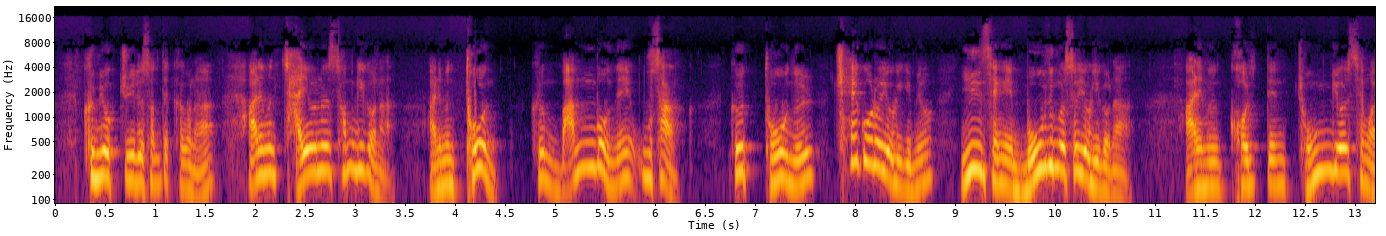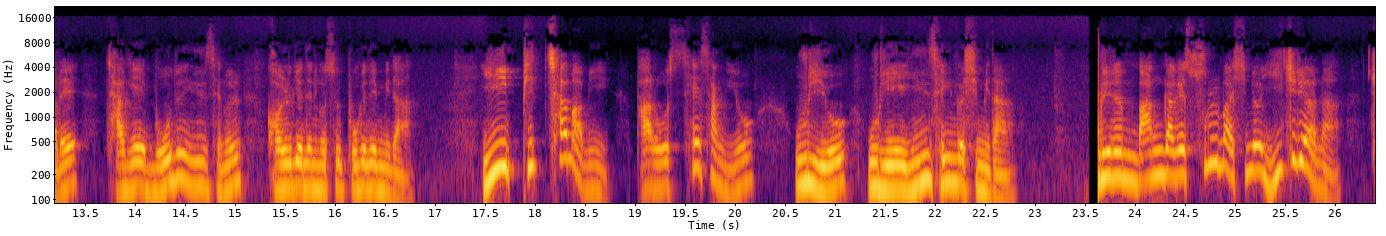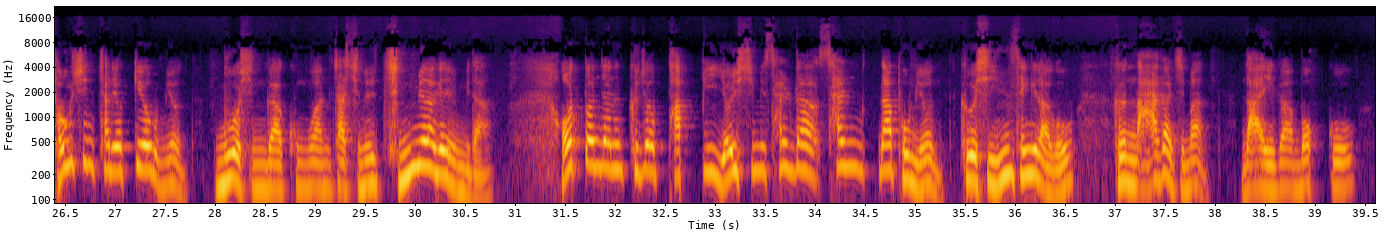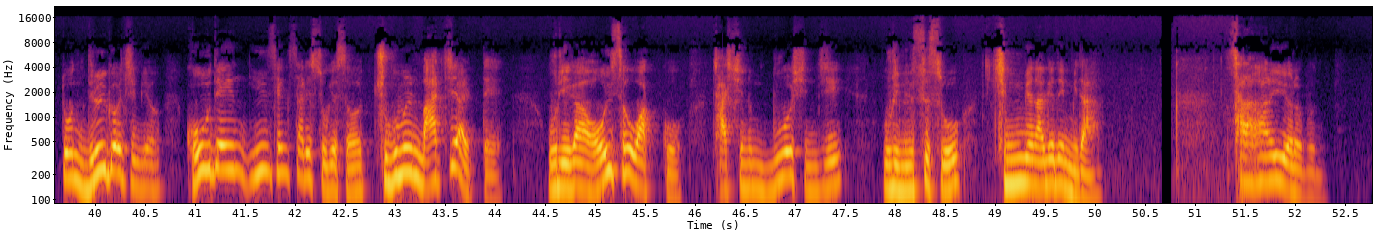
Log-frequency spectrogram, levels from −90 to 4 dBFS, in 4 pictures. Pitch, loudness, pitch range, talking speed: 160 Hz, -15 LUFS, 135-205 Hz, 270 characters per minute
